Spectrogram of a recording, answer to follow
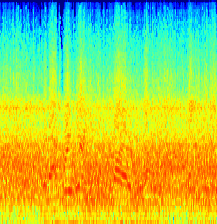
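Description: Indistinct voices talking under a loud, steady background noise.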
